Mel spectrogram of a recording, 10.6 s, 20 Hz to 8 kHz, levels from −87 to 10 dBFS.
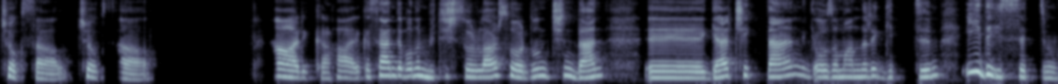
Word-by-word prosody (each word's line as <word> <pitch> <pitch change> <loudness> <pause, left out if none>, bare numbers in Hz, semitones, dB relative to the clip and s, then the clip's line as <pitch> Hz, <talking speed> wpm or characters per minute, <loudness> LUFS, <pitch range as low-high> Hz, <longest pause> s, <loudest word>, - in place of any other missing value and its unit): Çok 215 -5 -1
sağ 145 -4 -2
ol, - - -12
çok 195 -5 -2
sağ 150 -7 -5
ol. - - -10 1.2
Harika, 180 -5 +1
harika. 180 +1 -3
Sen 230 +3 +3
de 225 - +1
bana 220 +2 +1
müthiş 210 +1 0
sorular 195 +1 +2
sorduğun 215 0 0
için 210 0 -1
ben, 200 +6 +2 0.4
eee, 175 -1 +1
gerçekten, 215 +5 +1
eee, 210 -4 -6
o 195 - 0
zamanlara 195 +2 -2
gittim, 190 +3 -3 0.2
iyi 340 -3 +5
de 265 - +8
hissettim 195 -5 0
195 Hz, 140 wpm, -22 LUFS, 180-220 Hz, 1.2 s, de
